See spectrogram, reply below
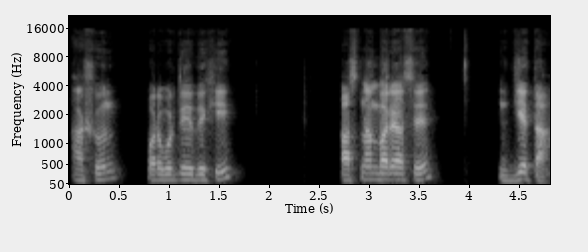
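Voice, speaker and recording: A man narrating a step-by-step language lesson, explaining pronunciation rules and repeating each example word twice, slowly and clearly. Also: mid-range voice, steady tone, bright, forceful tone. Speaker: language teacher.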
